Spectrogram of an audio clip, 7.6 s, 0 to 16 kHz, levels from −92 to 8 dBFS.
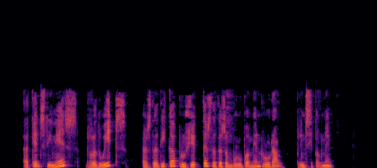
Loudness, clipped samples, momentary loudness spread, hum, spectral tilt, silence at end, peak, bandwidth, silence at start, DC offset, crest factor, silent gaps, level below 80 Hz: -29 LUFS; under 0.1%; 12 LU; none; -5.5 dB/octave; 0.9 s; -12 dBFS; 7.8 kHz; 0.45 s; under 0.1%; 18 dB; 2.75-2.85 s; -68 dBFS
